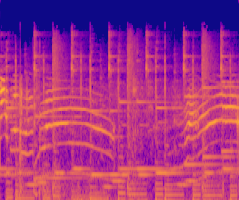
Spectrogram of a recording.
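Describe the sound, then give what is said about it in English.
A cat meows repeatedly in a quick series of loud, rising and falling cries, some drawn out and others short, with no pause of any length between them. “You cute kitty. You kitty. Kitty.”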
